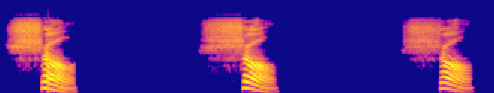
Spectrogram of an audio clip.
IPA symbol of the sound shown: ʃəl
